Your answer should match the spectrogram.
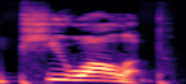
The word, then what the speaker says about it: Puyallup: Uh it's actually p wallop is how we pronounce that. That is a native American name. Uh Puyallup.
